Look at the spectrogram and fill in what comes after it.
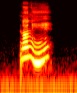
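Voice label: voice nani bright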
